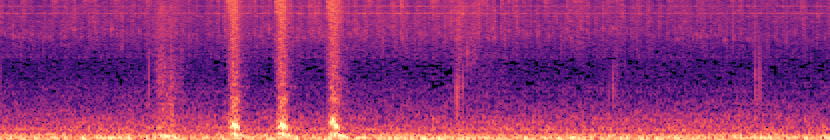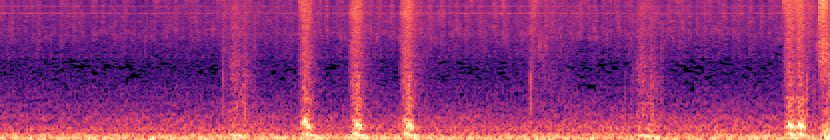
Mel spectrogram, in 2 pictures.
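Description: Quick footsteps tap on a stone floor.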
